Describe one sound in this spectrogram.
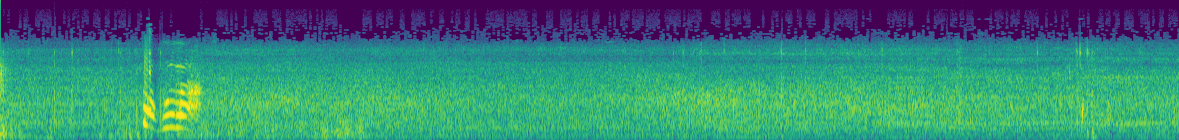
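A bus engine idles nearby with a steady low rumble.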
